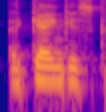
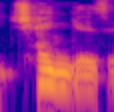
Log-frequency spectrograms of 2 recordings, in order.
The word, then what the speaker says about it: Genghis: So Genghis Khan, not the correct pronunciation, right? – It isn't actually. Well, as far as we can tell, because actually the more accurate pronunciation or rendition seems to be, and I dare say among Persian historians of the Mongol period, and it's actually Genghis. It's a CH rather than a G.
